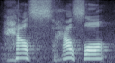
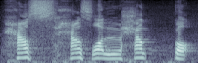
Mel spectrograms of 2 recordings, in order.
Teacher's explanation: Ha, kalau ha berarti mulai dari sifat hamznya ha, rikhwahnya ha, kemudian makhrajnya ha pun juga harus jelas supaya beda dengan kha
